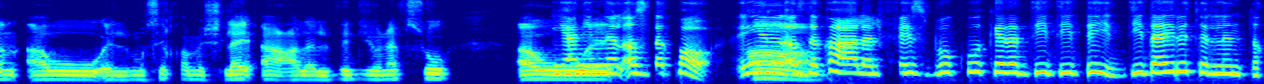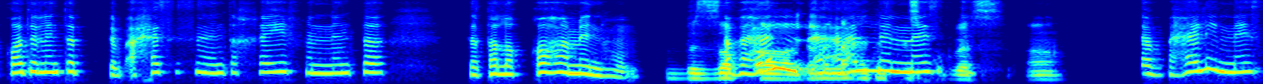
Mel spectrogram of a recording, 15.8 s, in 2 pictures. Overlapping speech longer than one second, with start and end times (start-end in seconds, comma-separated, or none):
12.4-14.0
